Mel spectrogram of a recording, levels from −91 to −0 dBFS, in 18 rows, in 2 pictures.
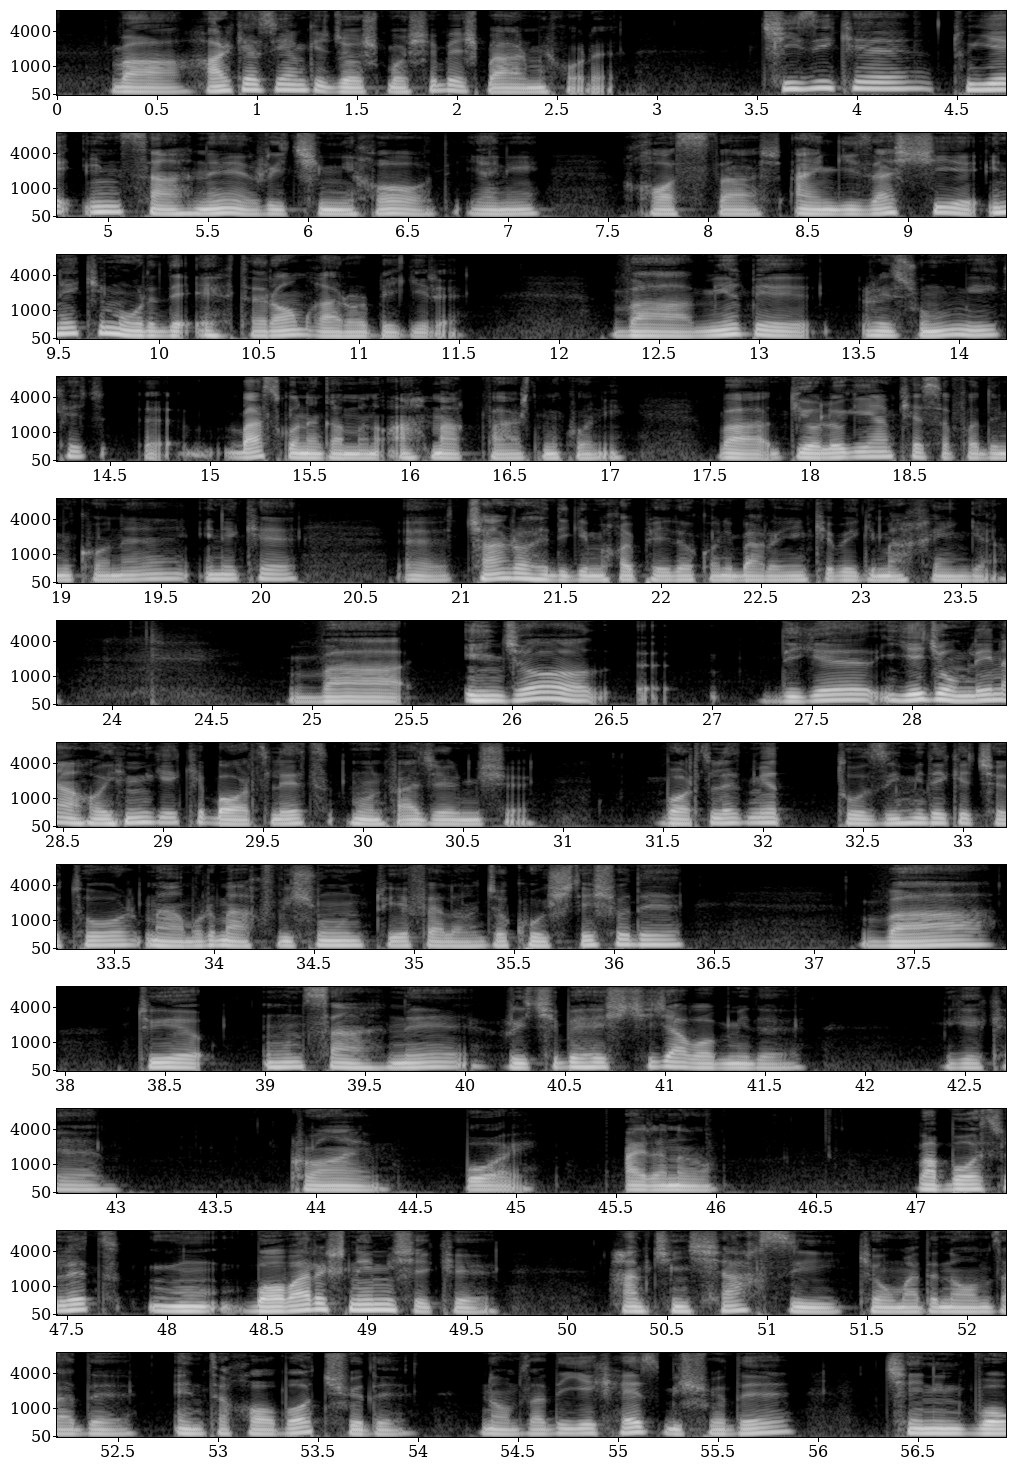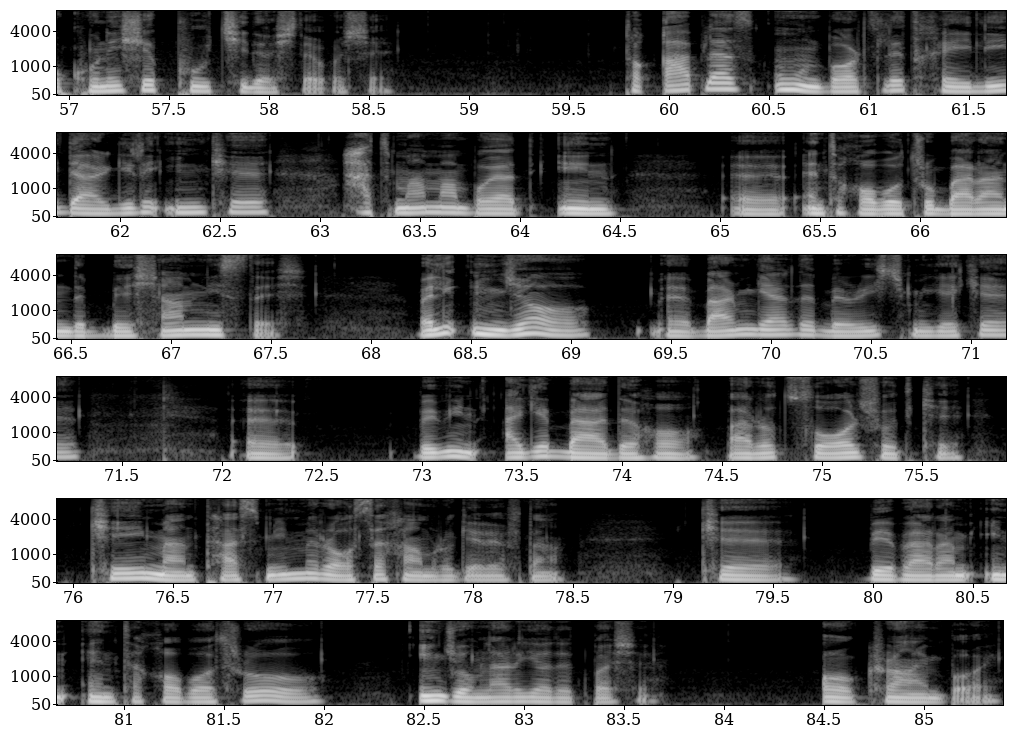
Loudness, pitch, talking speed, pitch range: -26 LUFS, 110 Hz, 120 wpm, 105-125 Hz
